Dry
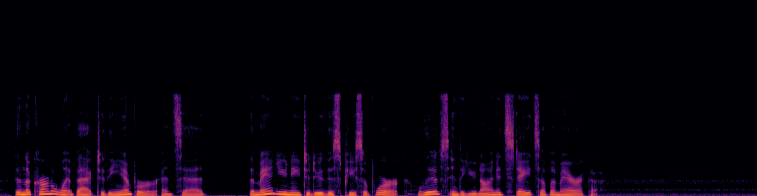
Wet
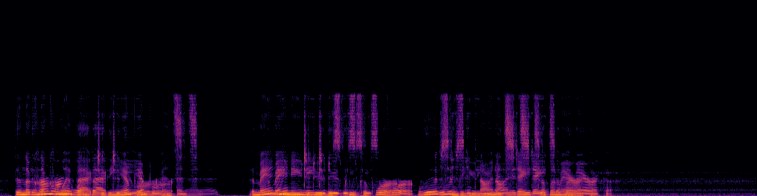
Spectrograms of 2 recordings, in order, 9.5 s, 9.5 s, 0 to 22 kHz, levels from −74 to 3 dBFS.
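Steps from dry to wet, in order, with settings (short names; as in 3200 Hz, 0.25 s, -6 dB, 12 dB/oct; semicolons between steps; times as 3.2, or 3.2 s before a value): 2.27–3.16 compressor 12:1, threshold -43 dBFS, peak gain reduction 20.5 dB; 4.07–5.44 band shelf 3100 Hz -15.5 dB; tapped delay 48/189/192 ms -17/-3.5/-4 dB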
